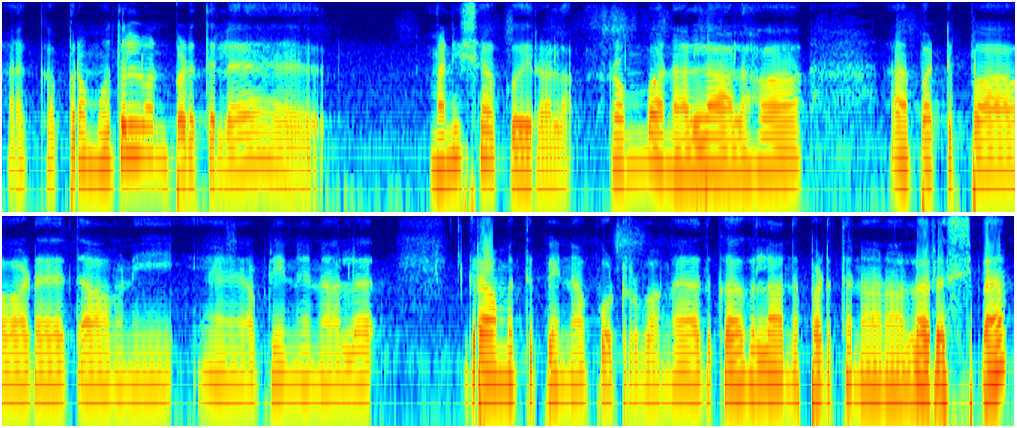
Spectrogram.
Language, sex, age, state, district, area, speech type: Tamil, female, 30-45, Tamil Nadu, Dharmapuri, rural, spontaneous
